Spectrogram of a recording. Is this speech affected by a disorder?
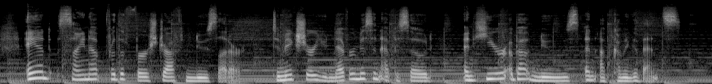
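No.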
